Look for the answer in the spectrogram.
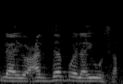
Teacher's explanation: قرأ الكسائي فيومئذ لا يعذب عذابه أحد ولا يوثق وثاقه أحد بفتح الذال والثاء على البناء الفعلين للمفعول لما لم يسمى فاعله لا يعذب ولا يوثق.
